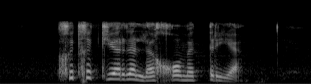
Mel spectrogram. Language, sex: Afrikaans, female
